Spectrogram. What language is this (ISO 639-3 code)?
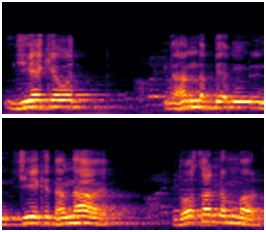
mai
